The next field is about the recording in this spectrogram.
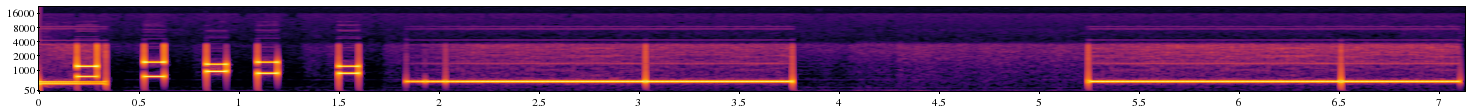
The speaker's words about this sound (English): All right, I'm going to dial him right now, get him on the phone, and see if we can find out why he's not getting back to you, okay?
